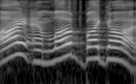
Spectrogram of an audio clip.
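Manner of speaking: with real conviction. Leading a group in saying it one more time, from the gut. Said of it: "I want to hear it from the gut".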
